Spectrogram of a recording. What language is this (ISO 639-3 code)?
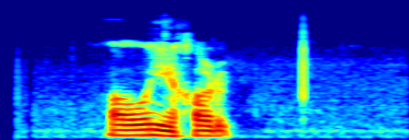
jpn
